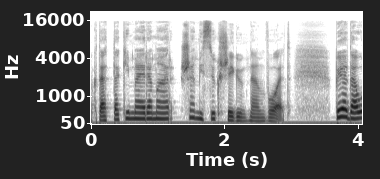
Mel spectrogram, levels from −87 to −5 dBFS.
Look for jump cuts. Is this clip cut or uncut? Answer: uncut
